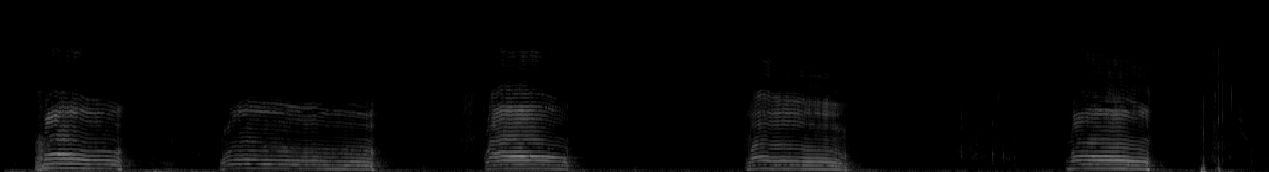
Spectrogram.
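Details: Siamese cat meowing loudly and insistently, a talkative cat giving five long drawn-out harmonic meows spaced a few seconds apart, each rising slightly then falling, in a quiet room with a faint steady hum.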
